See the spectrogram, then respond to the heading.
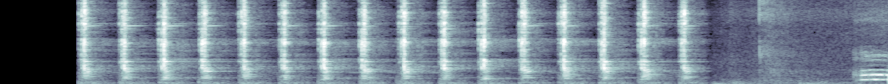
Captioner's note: clock ticking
